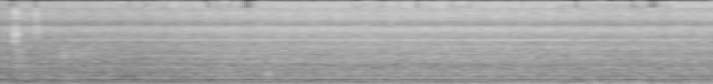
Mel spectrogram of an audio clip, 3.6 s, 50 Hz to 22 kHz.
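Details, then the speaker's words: 2009 Toyota Highlander 3.5 V6 after replacing the drive belt and the noisy belt tensioner: steady, even idle with no chirp or squeal from the belt side; tensioner noise gone. "finally we done the job [Music] so you can see no any noise now"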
